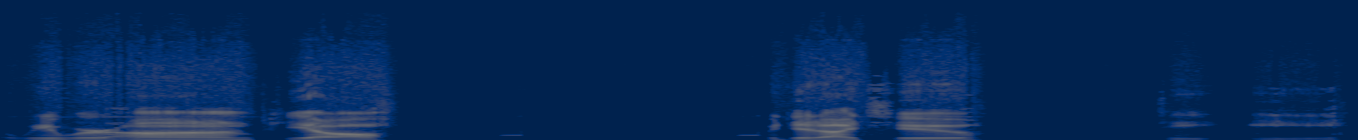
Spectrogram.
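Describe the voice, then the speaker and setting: Very deep-voiced older man, casually reviewing gear. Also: fairly even intonation, sharp tone, smooth, no echo. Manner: unhurried, musing, talks to himself. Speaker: radio hobbyist reviewer. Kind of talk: casual hands-on product review, thinking aloud.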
